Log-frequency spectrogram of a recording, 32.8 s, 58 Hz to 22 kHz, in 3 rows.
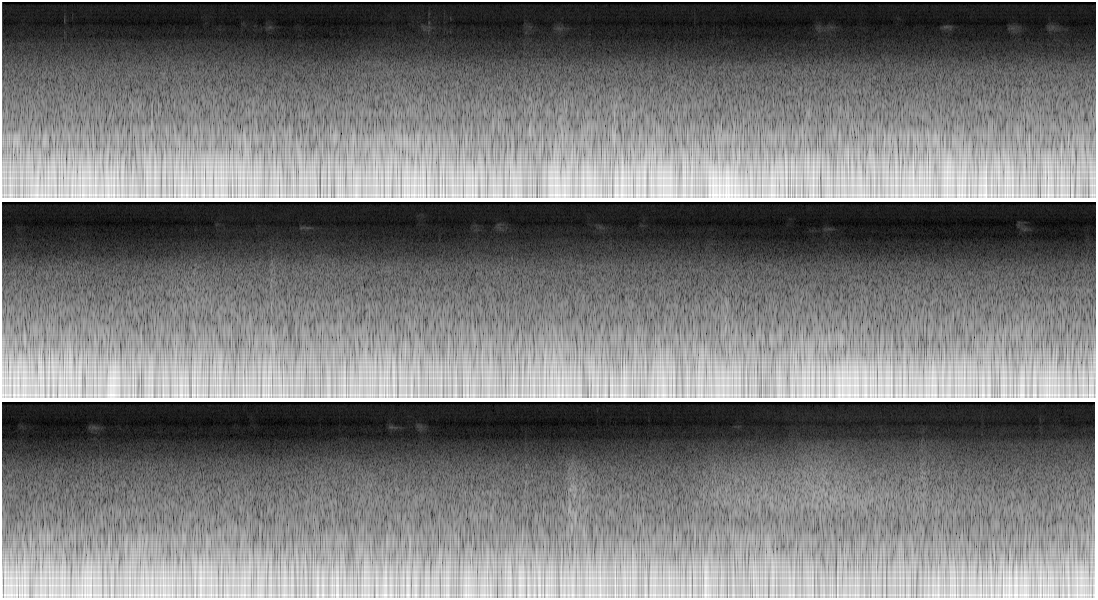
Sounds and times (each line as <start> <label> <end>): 0.0 wind 32.8
21.4 strong wind with rain 32.8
